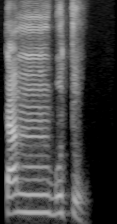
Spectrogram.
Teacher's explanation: Nun mati bertemu dengan ba. Ditukar terus, nun tu dah tak ada dah.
